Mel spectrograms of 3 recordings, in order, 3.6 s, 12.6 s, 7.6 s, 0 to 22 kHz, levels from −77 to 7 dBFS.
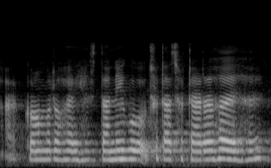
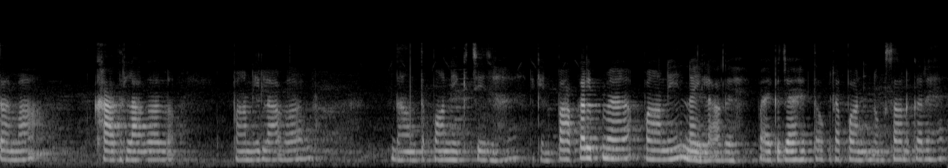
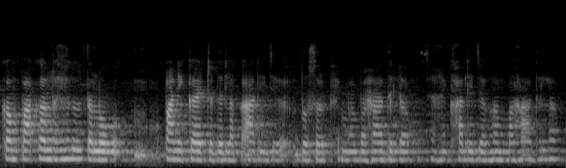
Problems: none marked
